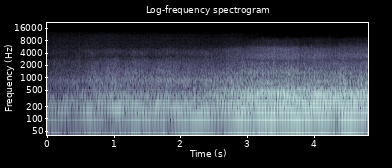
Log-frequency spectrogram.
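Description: A steady, droning engine of a helicopter squadron with a low, rumbling whir, growing noticeably louder partway through as the aircraft approach. No voices.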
